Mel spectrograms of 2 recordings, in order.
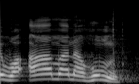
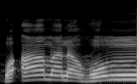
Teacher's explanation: व आमन में हमज़ा पर खड़ी हरकत क्या करेंगे, एक अलिफ खींच कर पढ़ेंगे।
